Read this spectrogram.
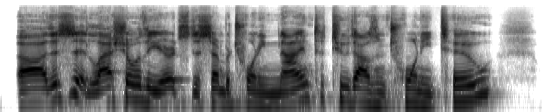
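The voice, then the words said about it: Hoarse, nearly lost voice. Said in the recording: “My voice is almost gone ... I did not know it was this bad ... what the heck's up with your voice? You sound like death”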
